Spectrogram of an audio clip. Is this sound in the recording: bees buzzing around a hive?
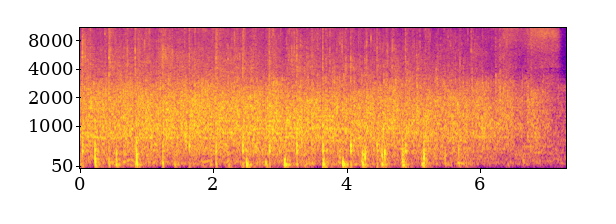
no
